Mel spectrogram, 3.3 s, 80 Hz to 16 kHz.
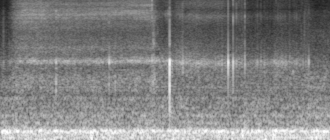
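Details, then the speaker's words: Soft sizzle with a few sharp pops after the fire button is released, as the hot SS316L soft wire vape coil keeps crackling while it cools. The mod battery is nearly dead. "let me see it's still popping crack and I let off the button popping a Kraken"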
